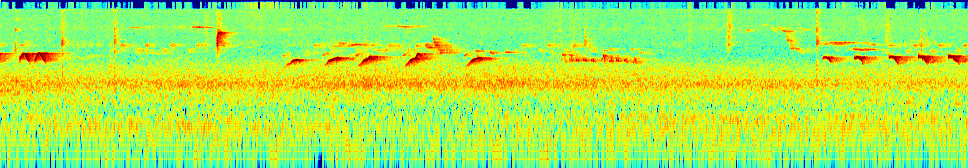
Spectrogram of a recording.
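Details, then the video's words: Squirrel with hiccups after freaking out at a person: short, sharp upswept chirps come in small clusters of two to four, repeating at intervals through the clip, with faint bird calls and steady outdoor background noise. "Squirrel gets hiccups from freaking out on me"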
